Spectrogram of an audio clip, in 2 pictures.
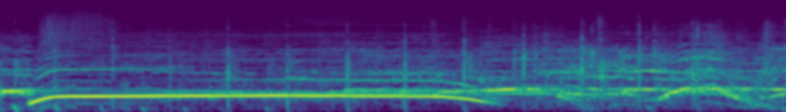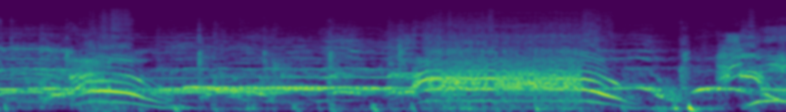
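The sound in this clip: A live audience at a show recorded at the Museum of Sex cheers and screams loudly and continuously, with shrill whoops and whistle-like cries rising and falling over a dense crowd roar.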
